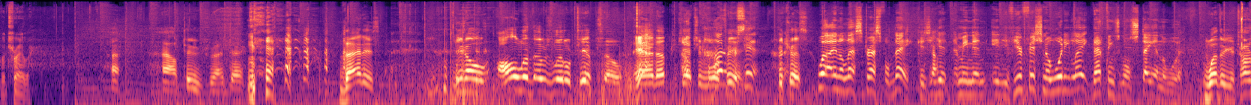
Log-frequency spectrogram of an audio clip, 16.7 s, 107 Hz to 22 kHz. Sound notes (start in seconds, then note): 1.0 rock music; 3.2 laughs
